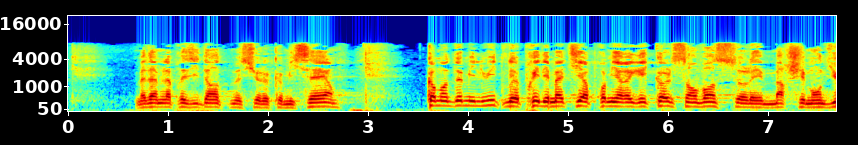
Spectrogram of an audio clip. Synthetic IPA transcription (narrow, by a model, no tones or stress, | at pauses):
mad̪amlapχezid̪ɑ̃t̪məsjøləkɔmisɛʁ | kɔmɑ̃d̪əmilɥit̪ləpχid̪emat̪jɛʁpχəmjɛʁaɡʁikɔlsɑ̃vɑ̃sːyʁlemaʁʃemɔ̃d̪jo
